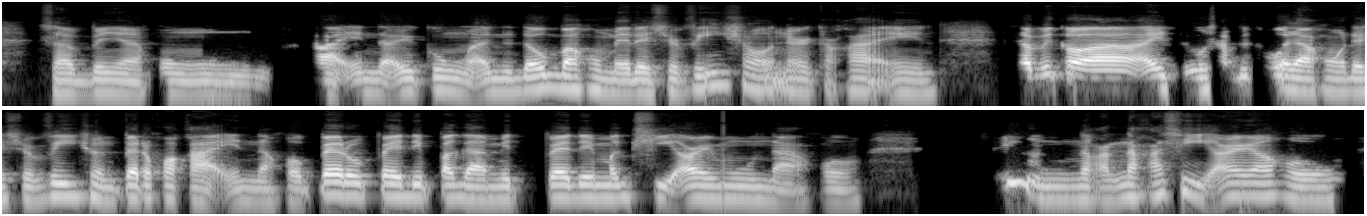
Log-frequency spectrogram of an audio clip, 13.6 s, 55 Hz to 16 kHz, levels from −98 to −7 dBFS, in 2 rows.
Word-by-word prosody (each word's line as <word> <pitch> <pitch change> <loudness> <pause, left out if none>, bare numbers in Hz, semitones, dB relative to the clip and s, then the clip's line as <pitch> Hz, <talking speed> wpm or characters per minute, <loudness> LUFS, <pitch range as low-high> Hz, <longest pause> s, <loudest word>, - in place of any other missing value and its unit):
Sabi 110 +1 -4
niya 105 -2 -3
kung 110 0 -7 0.6
kakain 115 +1 -1
or - - 0
kung 130 -2 -5
ano 120 +2 -3
daw 135 +3 +3
ba 150 -1 +4
kung 135 -2 -6
may 110 - -1
reservation 130 +8 -3
or 120 - -5
kakain, 115 -2 -6 0.3
sabi 145 +2 +2
ko - - +3
ah, 130 -1 +10
ay 145 - +2
do 135 - -7
sabi 145 -2 -6
ko, - - -3
wala 125 - +7
akong 125 -1 -4
reservation 125 +2 -4
pero 130 -1 +3
kakain 115 -4 0
ako 110 0 -7
pero 155 -2 +6
pwede 140 -1 +2
pagamit 125 -2 0
pwede 140 0 +3
mag-cr 135 -1 -1
muna 120 -6 -7
ako. 105 -1 -10 0.7
Ayun, 125 - -3
naka 120 -2 -2
naka-cr 150 +3 -2 0.2
ako. 120 -4 -5
125 Hz, 165 wpm, -21 LUFS, 115-140 Hz, 0.7 s, ah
